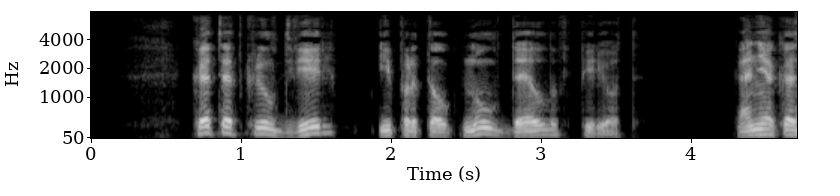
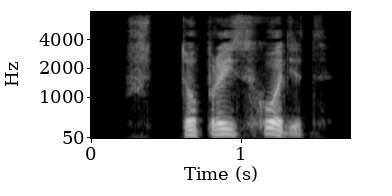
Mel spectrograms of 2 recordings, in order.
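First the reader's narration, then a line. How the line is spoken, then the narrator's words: Quiet frightened. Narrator (Russian): тихим испуганным голосом спросил Дел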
